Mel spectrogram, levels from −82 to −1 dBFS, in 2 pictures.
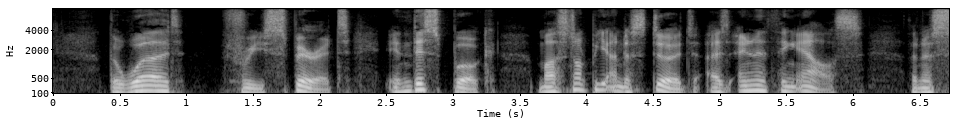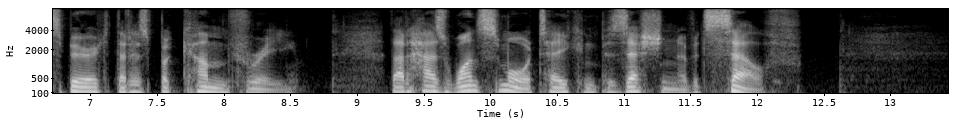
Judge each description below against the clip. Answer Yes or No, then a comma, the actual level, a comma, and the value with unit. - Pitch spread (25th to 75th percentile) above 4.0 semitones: Yes, average, 4.4 semitones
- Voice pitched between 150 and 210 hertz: No, low, 110 Hz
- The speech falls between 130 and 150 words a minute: Yes, average, 140 wpm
